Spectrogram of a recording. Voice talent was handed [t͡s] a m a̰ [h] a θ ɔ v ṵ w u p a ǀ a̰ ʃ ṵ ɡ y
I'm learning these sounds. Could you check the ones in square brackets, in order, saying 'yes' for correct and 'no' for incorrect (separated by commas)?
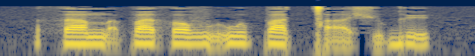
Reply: no, no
